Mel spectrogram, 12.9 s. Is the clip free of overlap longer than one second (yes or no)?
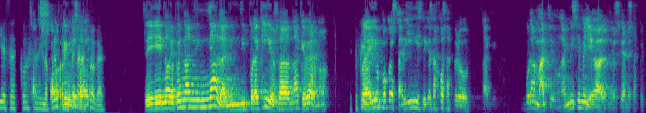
no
